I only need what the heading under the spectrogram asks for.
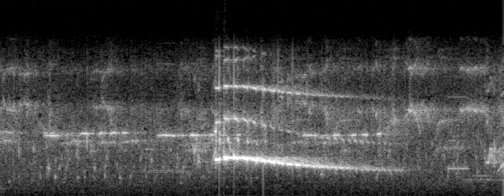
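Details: Ruddy kingfisher giving a single rolling trill that drops gradually in pitch over nearly two seconds, preceded by softer, higher whistled notes from other birds in the background.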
